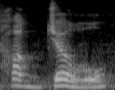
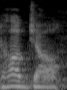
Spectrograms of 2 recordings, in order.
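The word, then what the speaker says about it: hog jowl: got my meat cooked over here it's correctly pronounced hog joel but we call it hog jaw you want to test it again it's not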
